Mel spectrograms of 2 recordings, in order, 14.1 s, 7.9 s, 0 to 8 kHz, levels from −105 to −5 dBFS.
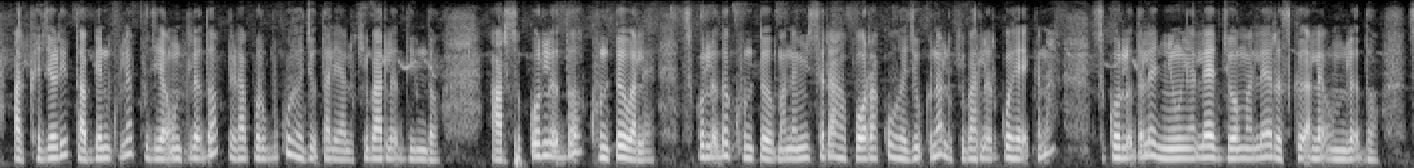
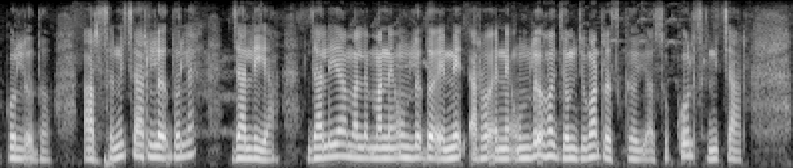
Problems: background sounds at intervals, background conversations at intervals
